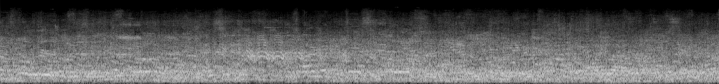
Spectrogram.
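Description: A crowd of people chatter loudly nearby.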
